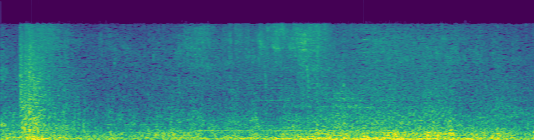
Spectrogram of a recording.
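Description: Thunder cracks and rolls in the game Elder Scrolls Online from a lightning attack, a sharp burst followed by a long low rumble and steady rain-like hiss.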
